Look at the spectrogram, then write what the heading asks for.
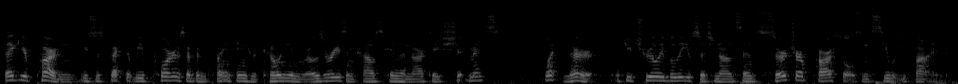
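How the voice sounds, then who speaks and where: A man's voice: a little high, brisk, vocal fry, fairly bright tone. A man voicing a proud, indignant porter in a fantasy game, speaking formally and in protest. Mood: affronted. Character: haughty, affronted male porter, proud and protesting.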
